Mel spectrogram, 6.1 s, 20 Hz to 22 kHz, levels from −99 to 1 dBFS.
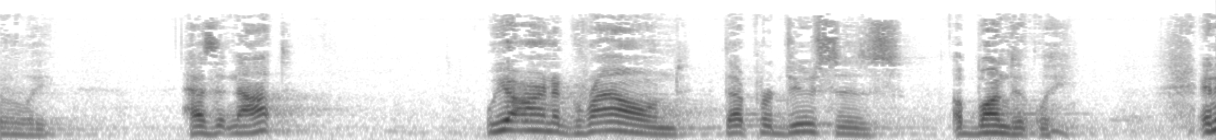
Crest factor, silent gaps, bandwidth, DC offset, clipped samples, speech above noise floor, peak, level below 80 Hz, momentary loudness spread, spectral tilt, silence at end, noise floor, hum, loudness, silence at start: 22 dB; none; 15.5 kHz; under 0.1%; under 0.1%; 40 dB; -16 dBFS; -82 dBFS; 16 LU; -4.5 dB/octave; 0 s; -76 dBFS; none; -36 LUFS; 0 s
